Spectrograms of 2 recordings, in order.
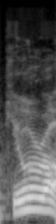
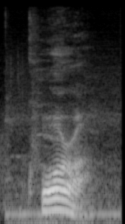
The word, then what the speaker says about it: Quora: How do you even pronounce it? Kiora or Quora? Quora. See, right, yeah.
